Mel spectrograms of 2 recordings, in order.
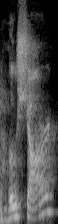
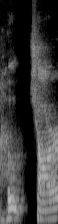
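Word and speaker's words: Hochar: we pronounce the name hoshar the ch makes a softer sh sound it's not hope char or hope car that's their last name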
